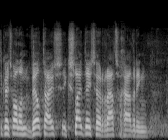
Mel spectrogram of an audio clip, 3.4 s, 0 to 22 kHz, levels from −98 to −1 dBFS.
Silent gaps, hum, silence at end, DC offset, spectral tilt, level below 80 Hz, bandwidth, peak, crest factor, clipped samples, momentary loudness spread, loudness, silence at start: none; none; 0 s; under 0.1%; -4.5 dB/octave; -76 dBFS; 11 kHz; -12 dBFS; 18 dB; under 0.1%; 7 LU; -28 LUFS; 0 s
